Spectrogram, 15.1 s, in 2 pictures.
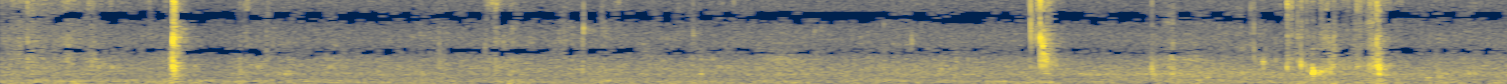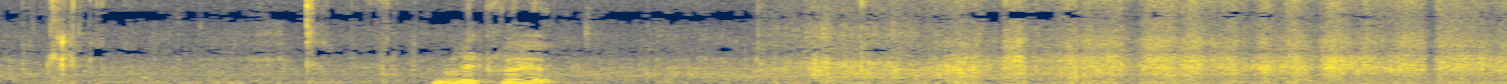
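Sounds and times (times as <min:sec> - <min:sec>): low hiss: 0:00.0 - 0:15.0
person chewing: 0:04.4 - 0:07.0, 0:08.8 - 0:09.7
wet mouth clicks and smacks: 0:05.1 - 0:05.4, 0:06.3 - 0:07.0.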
